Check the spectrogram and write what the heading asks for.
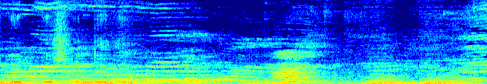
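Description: Speech: a voice talking, with a brief rising high-pitched vocal sound about a second and a half in.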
